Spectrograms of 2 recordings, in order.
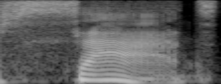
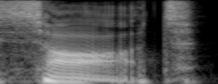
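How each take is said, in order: First: The vowel sounds like the one in sat. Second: The vowel sounds like the one in sought. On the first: This is the speaker's own preferred way. "but I prefer sat" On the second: This is how British speakers might say it. "In British, maybe they say sought"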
